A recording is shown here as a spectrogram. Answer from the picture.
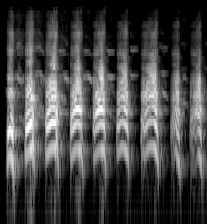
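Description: A man laughing out loud in a steady run of short "ha" pulses, about four or five a second.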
